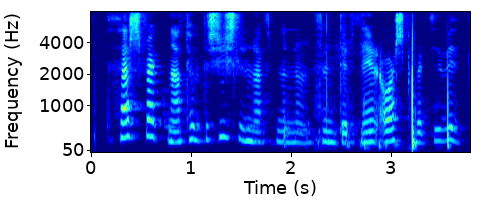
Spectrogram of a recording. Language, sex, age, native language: Icelandic, female, 12, Icelandic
